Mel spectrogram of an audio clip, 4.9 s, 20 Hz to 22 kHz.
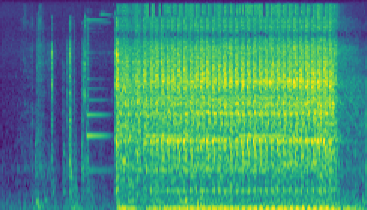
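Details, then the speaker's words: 2013 Dodge Charger cranking for about three seconds, pumping the gas, but never firing or catching; owner attributes it to a bad fuel pump, a common Charger defect, before pump replacement; crank no start. "you see that it will not crank it will not crank up sir no matter what you do you pump the gas hey [ __ ] it give it a little time that's a sign of a bad fuel pump"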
